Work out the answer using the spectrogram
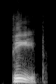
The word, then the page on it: beep: American English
